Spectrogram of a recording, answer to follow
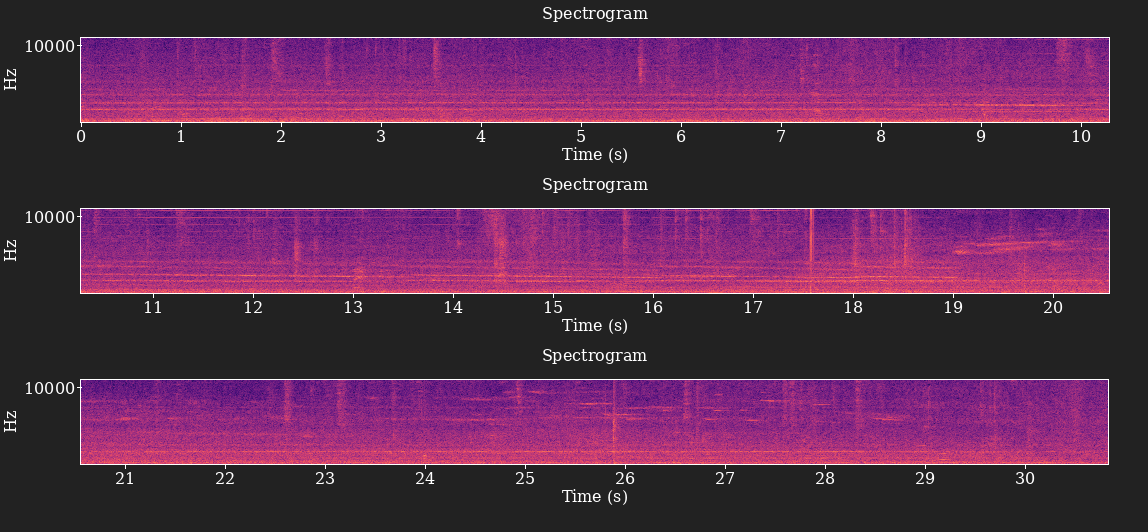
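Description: Metro train heard from inside the passenger car: a steady running rumble with the whine of its electric drive, a set of tones that glide down in pitch over about ten seconds from roughly a third of the way in as the train brakes into a station.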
